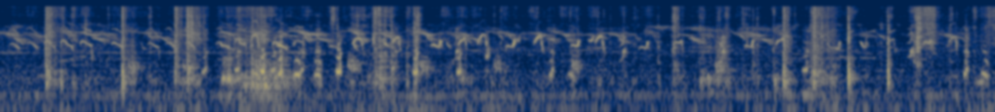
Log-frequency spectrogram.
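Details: Chicks of the Indian grey francolin, or gora teetar, chirp almost nonstop, with rapid overlapping high peeps that rise and fall, several callers at once, punctuated by sharp clicks.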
